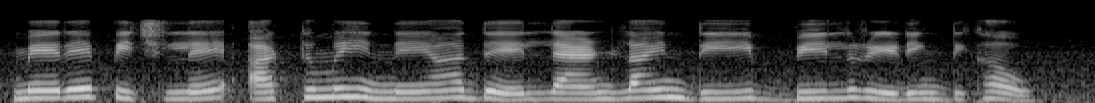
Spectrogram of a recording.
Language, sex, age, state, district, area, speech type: Punjabi, female, 18-30, Punjab, Mohali, urban, read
